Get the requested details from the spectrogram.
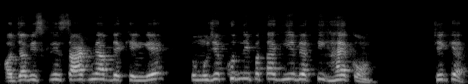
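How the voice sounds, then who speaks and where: A man with a notably high voice runs an online staff meeting, walking listeners through the rules step by step. He is patient and repeats key points so that everyone can follow. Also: a little fast, a bit bright, breathy edge. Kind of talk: instructing over a call.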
